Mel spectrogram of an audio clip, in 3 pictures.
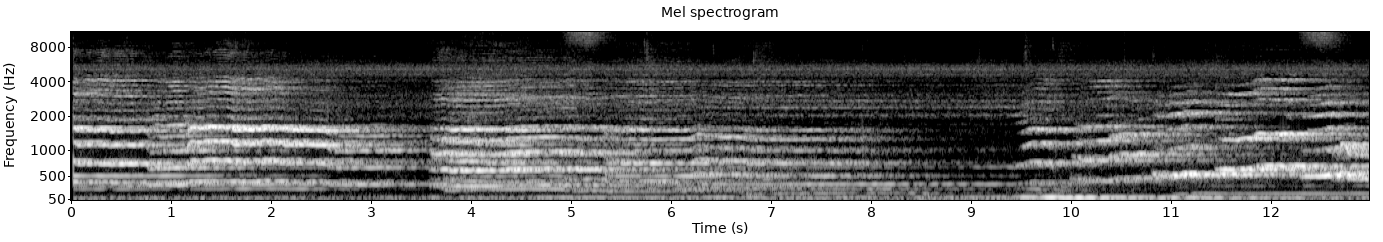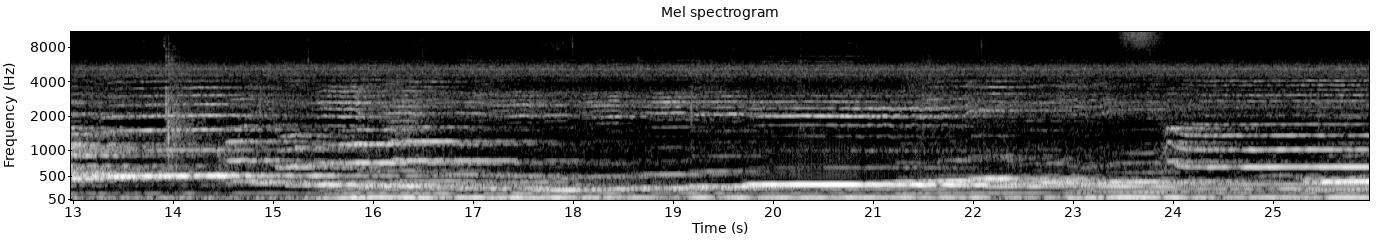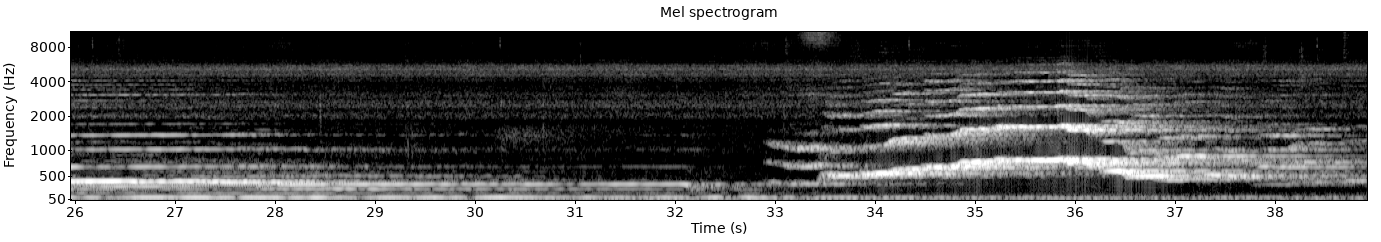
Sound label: Improv Renaissance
